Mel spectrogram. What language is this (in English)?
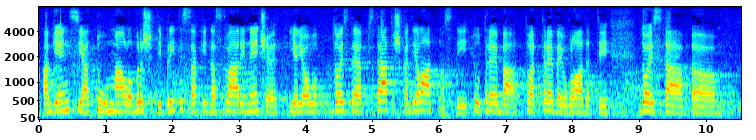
Croatian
